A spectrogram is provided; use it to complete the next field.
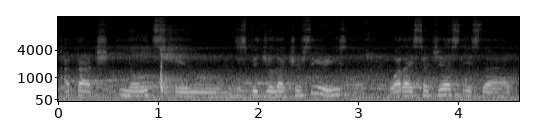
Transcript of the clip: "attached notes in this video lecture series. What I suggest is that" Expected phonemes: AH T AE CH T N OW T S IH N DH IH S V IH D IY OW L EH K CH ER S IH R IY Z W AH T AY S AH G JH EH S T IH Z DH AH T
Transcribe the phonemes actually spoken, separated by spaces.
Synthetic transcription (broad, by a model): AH T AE CH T N OW T S IH N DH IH S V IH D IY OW L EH K CH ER S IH R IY S W AH T AY S AH G JH EH S T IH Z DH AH T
